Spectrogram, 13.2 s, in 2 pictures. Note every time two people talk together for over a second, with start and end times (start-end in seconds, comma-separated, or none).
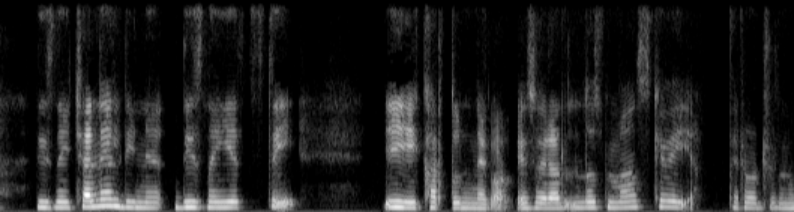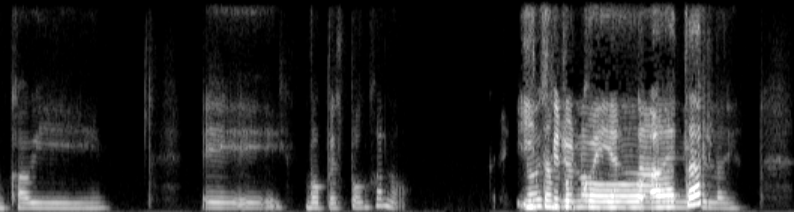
11.0-12.5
